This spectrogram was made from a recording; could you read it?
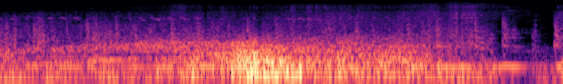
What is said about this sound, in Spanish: Cae la lluvia, Salim. Se inicia la tormenta que durará toda la noche. Es un alivio sentir el agua fresca en mi rostro, en todo el cuerpo.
